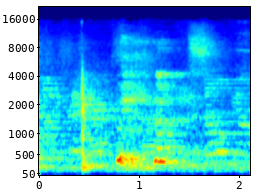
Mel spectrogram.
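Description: A single sharp knock about half a second in, followed by a few quiet spoken words.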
